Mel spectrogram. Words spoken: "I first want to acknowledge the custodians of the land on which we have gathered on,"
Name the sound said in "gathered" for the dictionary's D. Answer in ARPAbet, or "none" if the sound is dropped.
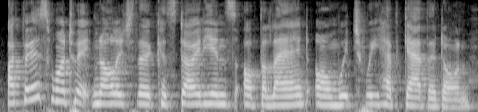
D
